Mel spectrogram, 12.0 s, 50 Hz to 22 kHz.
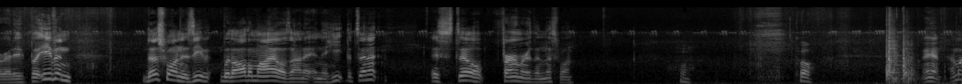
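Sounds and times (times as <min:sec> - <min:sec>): insects chirping: 0:00.0 - 0:12.0.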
